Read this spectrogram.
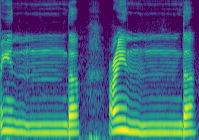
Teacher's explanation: नून साकिन के बाद हुरूफ़ इख्फ़ा में से दाल आ रहा है, इसलिए इस नून साकिन पर हमने एक ठहराव किया जिसको हम इख्फ़ा करना कहते हैं। इंद عند، इस तरह करके हमने इसको पढ़ा।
